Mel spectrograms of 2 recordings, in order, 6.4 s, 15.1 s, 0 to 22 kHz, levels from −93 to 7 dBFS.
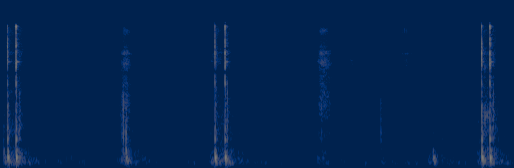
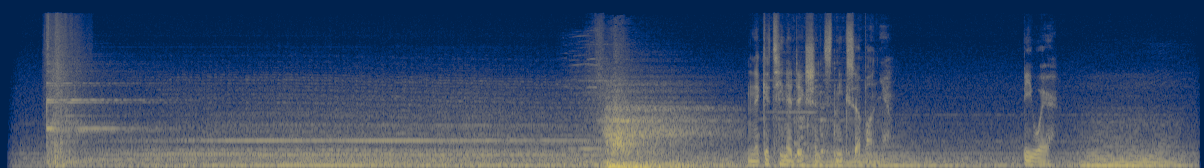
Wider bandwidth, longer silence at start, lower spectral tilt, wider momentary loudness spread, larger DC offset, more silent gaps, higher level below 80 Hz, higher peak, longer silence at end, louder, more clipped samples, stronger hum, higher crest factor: second, 13.5 kHz vs 15.5 kHz; about the same, 0.1 s vs 0.15 s; second, -1 dB/octave vs -5.5 dB/octave; first, 23 LU vs 11 LU; neither; first, 1.30-1.40 s, 3.46-3.50 s, 3.64-3.86 s vs none; second, under -90 dBFS vs -30 dBFS; second, -22 dBFS vs -4 dBFS; first, 0.25 s vs 0.05 s; second, -48 LUFS vs -27 LUFS; neither; neither; first, 36 dB vs 20 dB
